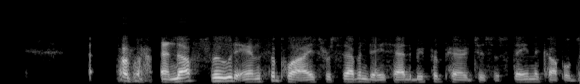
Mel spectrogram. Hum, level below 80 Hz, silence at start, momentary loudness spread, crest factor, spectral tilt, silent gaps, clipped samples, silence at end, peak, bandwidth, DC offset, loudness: none; -82 dBFS; 0.9 s; 14 LU; 20 dB; -8.5 dB/octave; 0.95-1.15 s; under 0.1%; 0.05 s; -4 dBFS; 3.9 kHz; under 0.1%; -22 LUFS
